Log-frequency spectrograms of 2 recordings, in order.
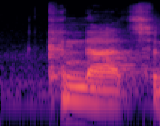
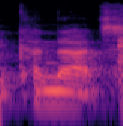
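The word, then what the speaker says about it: Knuts: There's 29 canuts, and that's how you say it apparently, canuts.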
